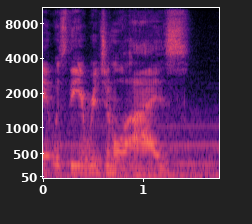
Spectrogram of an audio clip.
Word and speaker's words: Ys: it was the original eyes. It's spelled Y apostrophe S, but the original eyes on the Sega.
